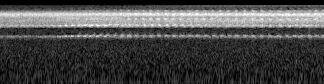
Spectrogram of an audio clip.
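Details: Higurashi (evening cicada) sound from a forest with wind and dropping leaves: steady dense high-pitched buzzing with a quivering texture and a faint thin lower tone, constant from start to finish.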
